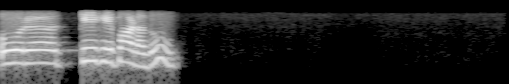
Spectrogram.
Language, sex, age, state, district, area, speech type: Dogri, female, 18-30, Jammu and Kashmir, Samba, rural, conversation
